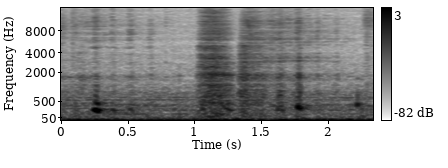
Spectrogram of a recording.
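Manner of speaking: soft helpless giggle; giggle, trying to hold it in; breathy giggle. Real, not acted. Laughing at the pearl diving name, soft helpless giggle.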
